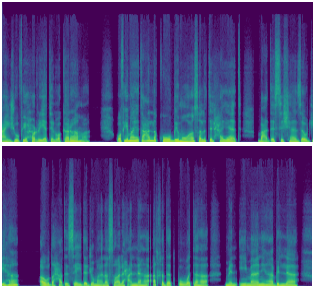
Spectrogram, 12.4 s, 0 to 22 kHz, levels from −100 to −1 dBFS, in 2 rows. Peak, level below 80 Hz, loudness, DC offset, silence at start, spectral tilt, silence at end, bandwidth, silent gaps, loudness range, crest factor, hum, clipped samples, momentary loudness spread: -6 dBFS; -68 dBFS; -21 LUFS; under 0.1%; 0 s; -7.5 dB/octave; 0.3 s; 15 kHz; none; 3 LU; 14 dB; none; under 0.1%; 7 LU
